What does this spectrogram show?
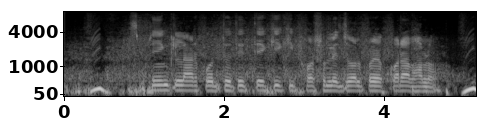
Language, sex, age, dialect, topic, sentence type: Bengali, male, 36-40, Northern/Varendri, agriculture, question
